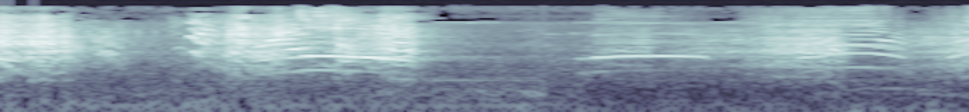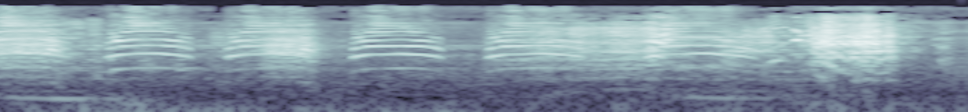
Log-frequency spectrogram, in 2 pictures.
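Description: Male Indian peafowl (peacock) calling. Two loud calls in the first two seconds are followed by a run of about nine short, honking calls at roughly two a second, then another loud call near the end.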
